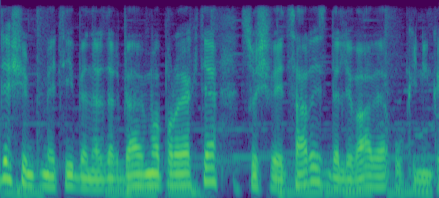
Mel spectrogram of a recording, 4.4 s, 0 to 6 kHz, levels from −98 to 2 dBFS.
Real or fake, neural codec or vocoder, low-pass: real; none; 5.4 kHz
